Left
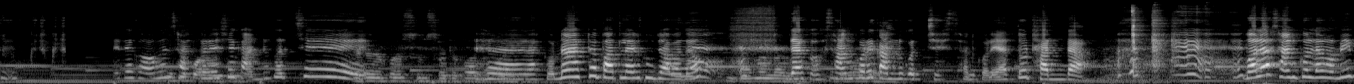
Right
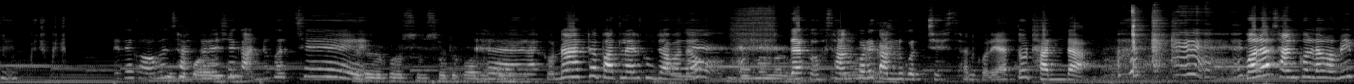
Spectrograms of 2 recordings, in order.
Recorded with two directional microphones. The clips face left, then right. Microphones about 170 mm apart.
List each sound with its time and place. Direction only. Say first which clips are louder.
1.2 s a woman's voice: left 2 dB; 5° left (ahead or behind); by 3.5 s 20° left (ahead or behind)
4.7 s a woman's voice: left 5 dB; 20° left (ahead or behind)
7.0 s a woman's voice: left 1 dB; 5° right (ahead or behind)
9.8 s a woman's voice: left 4 dB; 10° left (ahead or behind)
11.2 s a sound: left 1 dB; 10° right (ahead or behind)
12.5 s a woman's voice: left 2 dB; 10° left (ahead or behind)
